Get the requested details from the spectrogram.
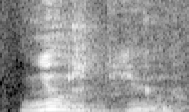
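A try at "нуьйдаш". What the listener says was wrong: Не, R там нет. Nude you, да. Nude you.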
